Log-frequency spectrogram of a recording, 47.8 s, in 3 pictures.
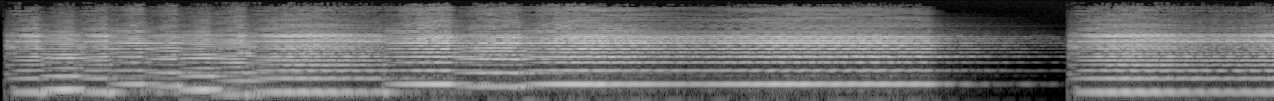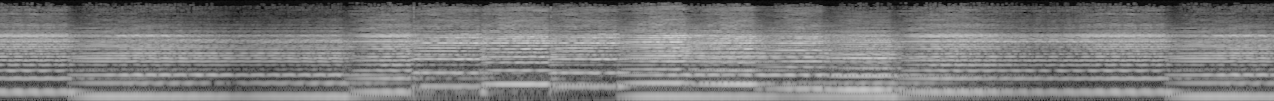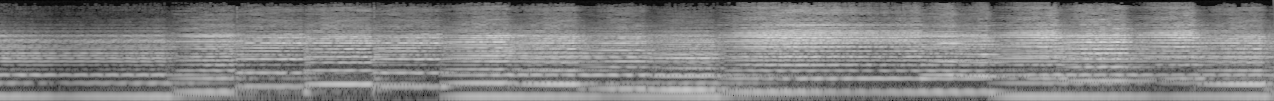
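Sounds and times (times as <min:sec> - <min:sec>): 
solo cello playing: 0:00.0 - 0:47.7.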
